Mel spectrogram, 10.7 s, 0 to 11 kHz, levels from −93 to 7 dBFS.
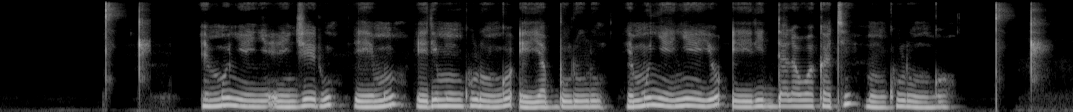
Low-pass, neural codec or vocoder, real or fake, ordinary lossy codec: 9.9 kHz; autoencoder, 48 kHz, 128 numbers a frame, DAC-VAE, trained on Japanese speech; fake; AAC, 64 kbps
